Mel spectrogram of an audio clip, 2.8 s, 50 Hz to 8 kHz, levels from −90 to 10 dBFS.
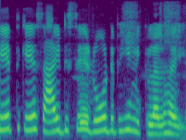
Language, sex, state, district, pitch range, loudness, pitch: Bajjika, female, Bihar, Vaishali, 195-270 Hz, -14 LUFS, 245 Hz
